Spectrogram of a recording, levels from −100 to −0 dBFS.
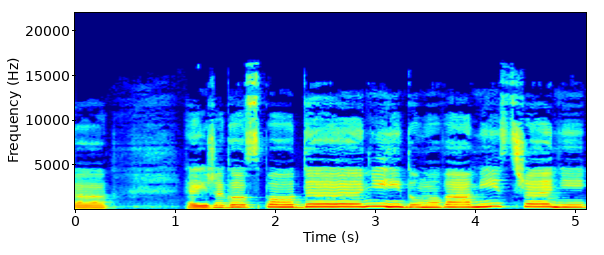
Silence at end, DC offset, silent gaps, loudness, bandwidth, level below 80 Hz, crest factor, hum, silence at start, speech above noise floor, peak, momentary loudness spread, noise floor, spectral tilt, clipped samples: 0 s; under 0.1%; none; -19 LUFS; 16 kHz; -80 dBFS; 12 dB; none; 0 s; 33 dB; -6 dBFS; 7 LU; -52 dBFS; -4.5 dB/octave; under 0.1%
